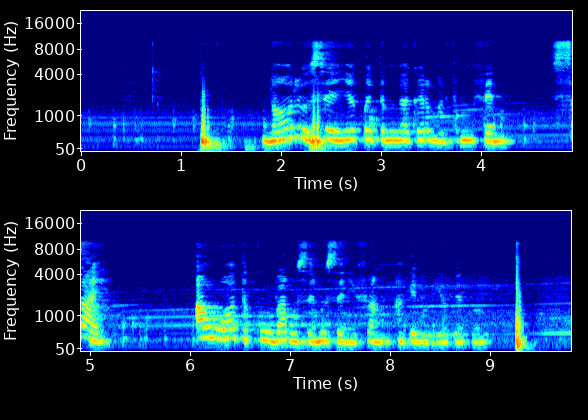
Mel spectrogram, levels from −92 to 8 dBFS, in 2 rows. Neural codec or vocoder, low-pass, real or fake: none; 9.9 kHz; real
